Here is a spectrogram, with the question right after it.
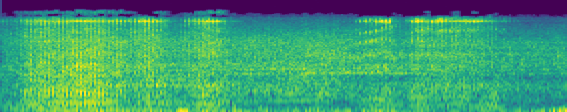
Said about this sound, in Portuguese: Nas janelas de guilhotina, com os vidros tilhaçados, nas cenouras, peras, laranjas e melancias, desenhos chamuscados na parede de uma sala no reboco às cores rosa, azul, amarelo e verde que o martelo pneumático está agora a arrancar.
